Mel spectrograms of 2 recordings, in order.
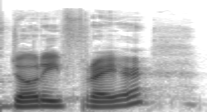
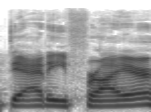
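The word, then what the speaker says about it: Daði Freyr: This band is called, I believe it's pronounced Dori Freyer, but it looks like Daddy Fryer. Mm-hmm. So good luck trying to find it.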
